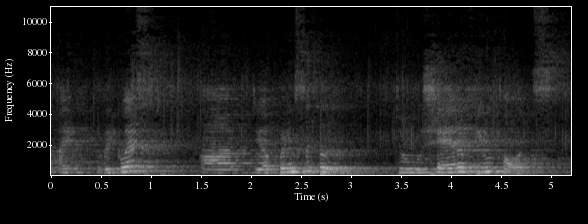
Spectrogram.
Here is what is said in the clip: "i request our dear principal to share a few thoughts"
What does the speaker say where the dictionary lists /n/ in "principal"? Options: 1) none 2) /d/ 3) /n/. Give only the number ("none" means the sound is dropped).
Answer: 3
